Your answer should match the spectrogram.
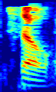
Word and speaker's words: Seo: John So. It's pronounced So. I know it's spelled S-E-O, but, you know, it's So.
